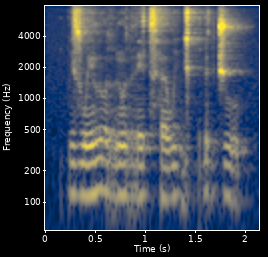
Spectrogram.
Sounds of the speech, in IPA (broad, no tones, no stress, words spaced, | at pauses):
pizwẽ luo̯rũo̯re t͡sʰɜwiɡ | ɗɘɡt͡ʃu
